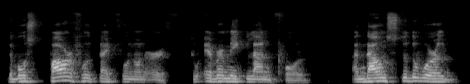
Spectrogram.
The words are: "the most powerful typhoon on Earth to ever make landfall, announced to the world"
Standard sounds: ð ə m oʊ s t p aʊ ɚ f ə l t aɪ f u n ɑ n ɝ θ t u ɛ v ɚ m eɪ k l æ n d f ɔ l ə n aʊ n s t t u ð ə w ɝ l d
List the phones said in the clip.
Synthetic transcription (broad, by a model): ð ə m oʊ s t p aʊ ɚ f ə l t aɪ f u n ɑ n ɝ θ t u ɛ v ɚ m eɪ k l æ n d f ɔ l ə n aʊ n s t t u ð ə w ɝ l d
